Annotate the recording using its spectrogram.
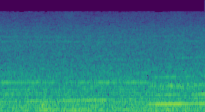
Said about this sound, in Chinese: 欢迎乘坐一号线，本次列车开往新庄，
